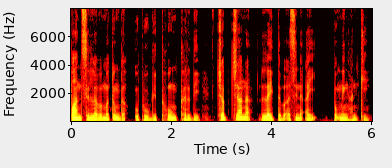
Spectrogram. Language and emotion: Manipuri, sad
